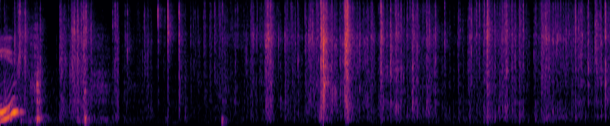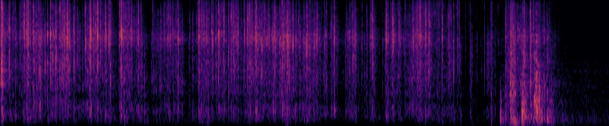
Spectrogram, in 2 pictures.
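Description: Clear plastic packaging sleeve crinkling and tearing as a paintbrush is pulled out of it and handled: a continuous rustle with sharp crackles that stops shortly before the end.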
